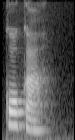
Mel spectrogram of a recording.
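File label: "кока" Komi, female; audio dict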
